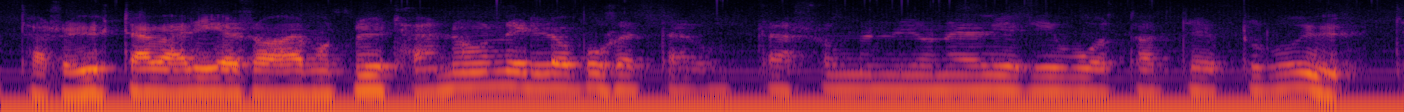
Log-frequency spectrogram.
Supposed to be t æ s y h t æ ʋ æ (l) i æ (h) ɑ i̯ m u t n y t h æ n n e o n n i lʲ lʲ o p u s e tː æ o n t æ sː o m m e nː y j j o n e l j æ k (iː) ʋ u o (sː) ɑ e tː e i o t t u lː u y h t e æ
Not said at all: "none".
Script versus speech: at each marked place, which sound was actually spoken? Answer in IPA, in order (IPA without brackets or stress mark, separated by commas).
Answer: l, s, iː, tː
